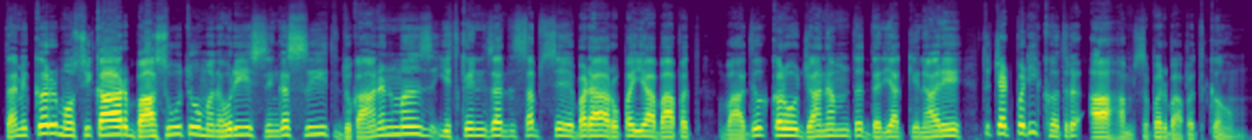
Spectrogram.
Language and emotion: Kashmiri, neutral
